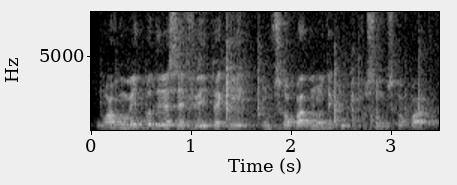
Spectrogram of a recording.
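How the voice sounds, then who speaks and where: A man in his twenties, a law student on a debate panel, speaking in a measured way and weighing both sides. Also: sits high, level tone, reverberant, background noise. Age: 20s.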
